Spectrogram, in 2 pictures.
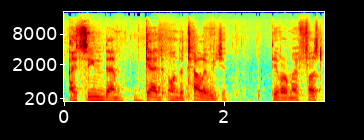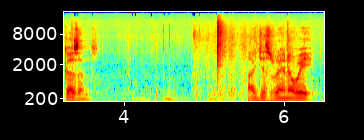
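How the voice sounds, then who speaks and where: A man's voice: medium pitch, normal speed, a little mellow, slight background noise. A man from Pakistan with a Pakistani accent, giving an earnest, emotional personal testimony as an activist guest speaker. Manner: earnest, impassioned, repetitive emphasis.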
